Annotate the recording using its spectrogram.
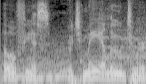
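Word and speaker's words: ὄφις: Ophelia also sounds similar to the Greek word for snake, pronounced Ophius, which may allude to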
